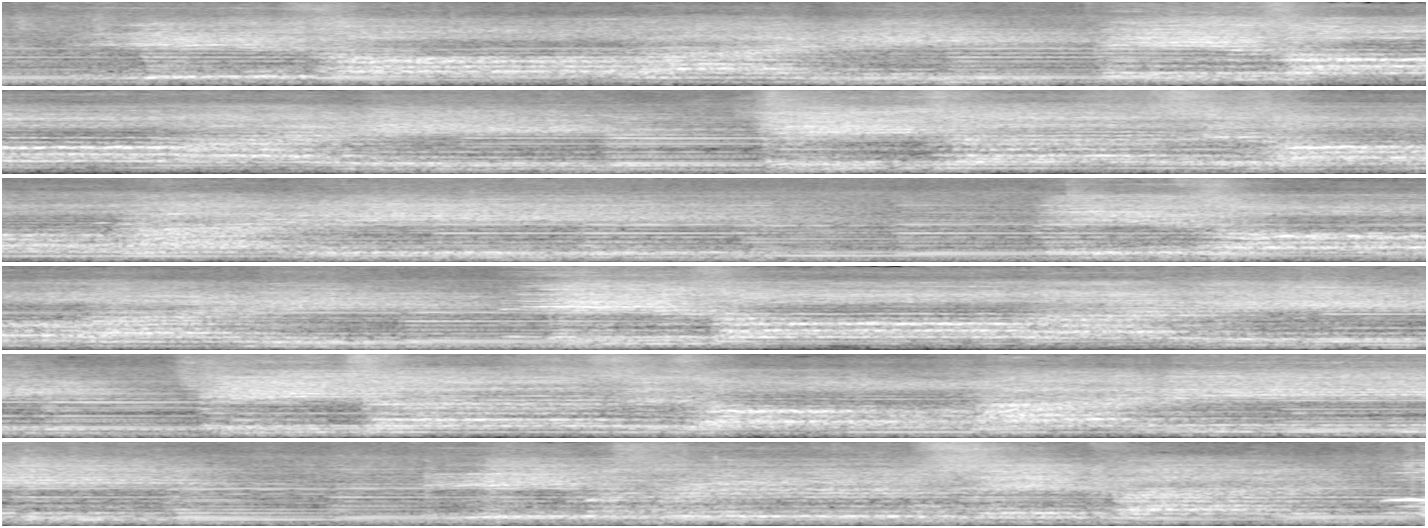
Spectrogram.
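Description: A large men's choir singing a gospel hymn together, continuously.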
